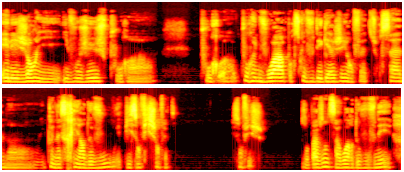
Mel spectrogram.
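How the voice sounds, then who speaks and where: A woman talks at a fairly low pitch and moderate pace, with long, frequent pauses. Her intonation is monotone and flat, on a very clean recording with a silent background. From Lausanne, Switzerland. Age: late 20s. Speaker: composer and singer. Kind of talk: interview answer, personal testimony. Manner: hesitant, conversational.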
